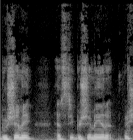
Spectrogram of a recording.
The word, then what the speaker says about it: Buscemi: his name is Steve Buscemi Buscemi and Steve Buscemi in it shimmy no you're saying shimmy like shimmy it's shemi shimmy okay yeah you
